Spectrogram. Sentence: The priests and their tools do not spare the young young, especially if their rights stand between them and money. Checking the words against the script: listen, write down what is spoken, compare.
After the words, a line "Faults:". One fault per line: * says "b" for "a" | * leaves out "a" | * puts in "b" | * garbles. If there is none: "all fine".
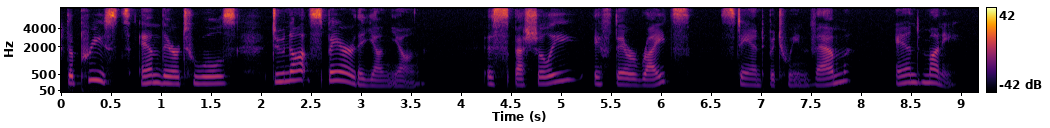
The priests and their tools do not spare the young young, especially if their rights stand between them and money.
Faults:
all fine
